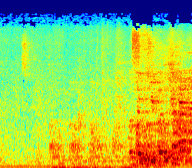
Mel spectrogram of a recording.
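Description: A men's choir sings together in a large hall.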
